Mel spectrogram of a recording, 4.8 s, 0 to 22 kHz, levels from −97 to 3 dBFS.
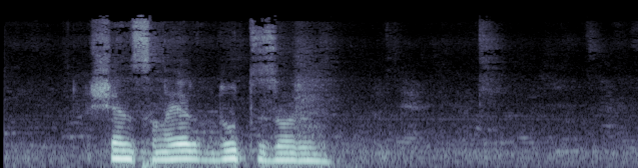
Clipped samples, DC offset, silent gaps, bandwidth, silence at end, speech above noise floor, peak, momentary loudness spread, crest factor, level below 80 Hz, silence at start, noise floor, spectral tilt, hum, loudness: under 0.1%; under 0.1%; none; 15 kHz; 1.9 s; 30 dB; -4 dBFS; 11 LU; 16 dB; -44 dBFS; 0.65 s; -46 dBFS; -7.5 dB/octave; none; -17 LUFS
